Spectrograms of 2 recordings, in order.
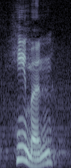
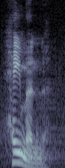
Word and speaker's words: Heman: Now, this is a message in itself, and we can't develop it for sake of time, but there was Asaph, and there was Heman, sometimes pronounced Haman.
